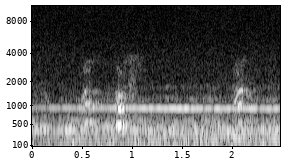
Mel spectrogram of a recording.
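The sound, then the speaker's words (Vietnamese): Dogs howling and yelping at night on a village road leading toward the village gate, a few faint, wavering cries rising out of steady low background noise. “Ở bên ngoài kia, nhấm nhẳng có tiếng chó cắn ma vang lên trên con đường làng, hướng ra chỗ cổng làng.”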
